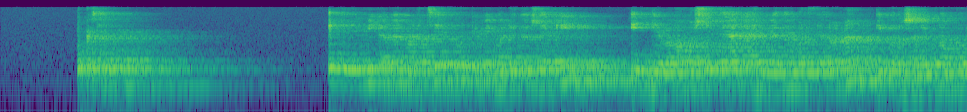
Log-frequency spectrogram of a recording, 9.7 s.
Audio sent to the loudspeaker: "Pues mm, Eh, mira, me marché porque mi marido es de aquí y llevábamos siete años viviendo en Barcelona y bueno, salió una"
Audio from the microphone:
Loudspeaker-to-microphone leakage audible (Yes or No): Yes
